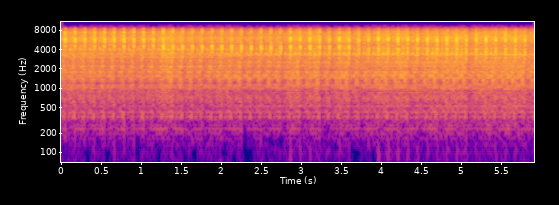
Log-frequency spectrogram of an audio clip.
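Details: VW Polo 6R 1.6 TDI idling: sharp, regular metallic tapping about one and a half per second over the diesel idle; knock present, cause unknown.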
